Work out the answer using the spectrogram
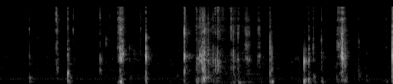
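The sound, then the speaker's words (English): Scissors cut up expired plastic credit cards in many sharp snips and crunchy cuts, irregularly spaced and sometimes bunched together, with no talk. “Credit card cutting ASMR.”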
